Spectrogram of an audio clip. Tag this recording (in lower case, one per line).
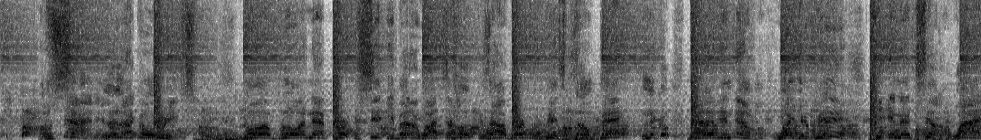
music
